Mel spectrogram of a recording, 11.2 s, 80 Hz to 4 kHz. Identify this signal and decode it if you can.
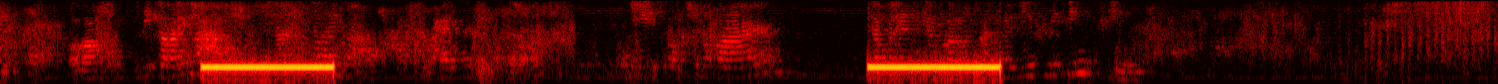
Ringback tone (Europe, 425 Hz), with speech.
